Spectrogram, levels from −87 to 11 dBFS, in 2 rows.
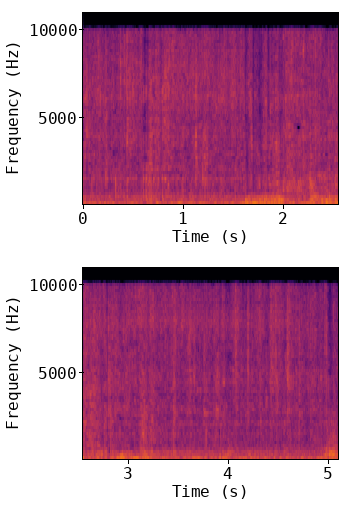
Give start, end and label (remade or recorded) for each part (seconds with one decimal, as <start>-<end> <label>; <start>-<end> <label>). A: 0.0-0.6 recorded; 0.6-1.9 remade; 1.9-2.4 recorded; 2.4-4.6 remade; 4.6-5.1 recorded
